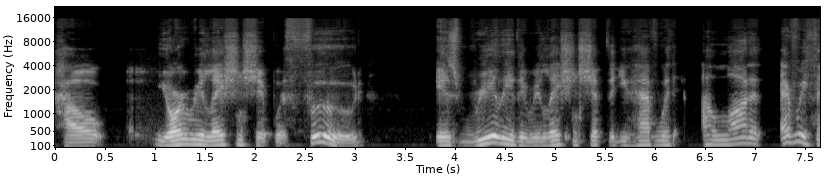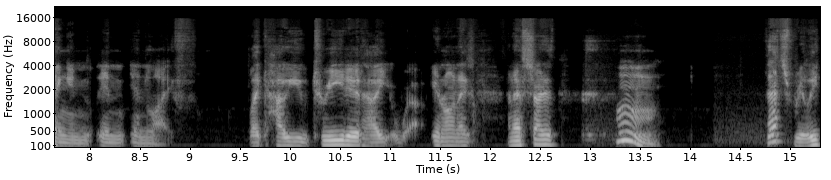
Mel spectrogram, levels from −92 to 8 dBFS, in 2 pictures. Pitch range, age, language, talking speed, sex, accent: 105-130 Hz, 50-69, English, 150 wpm, male, American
